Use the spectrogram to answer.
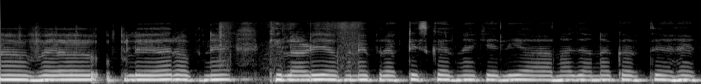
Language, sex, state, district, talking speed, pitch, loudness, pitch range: Hindi, female, Bihar, Vaishali, 120 wpm, 210 Hz, -13 LUFS, 205-215 Hz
